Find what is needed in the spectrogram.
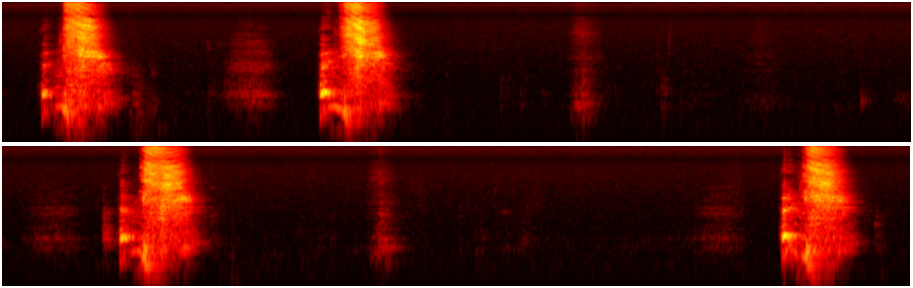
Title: Violent Sneezes With Noseblowing (M)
